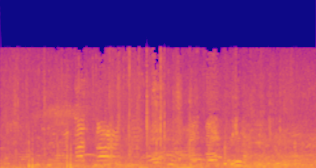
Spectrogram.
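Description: Firework rockets whistle as they shoot upward.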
